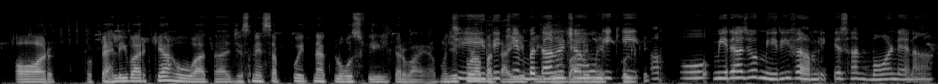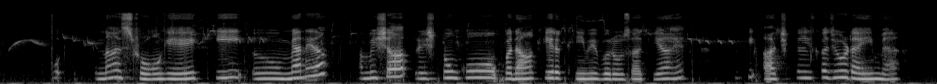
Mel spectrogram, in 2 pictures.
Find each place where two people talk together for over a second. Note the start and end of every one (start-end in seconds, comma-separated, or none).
4.5-6.4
